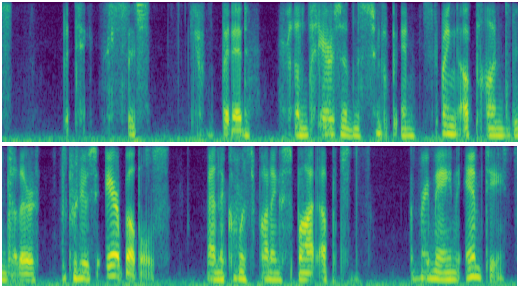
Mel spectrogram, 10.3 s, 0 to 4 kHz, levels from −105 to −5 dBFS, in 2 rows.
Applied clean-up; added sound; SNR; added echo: neural diffusion model UNIVERSE++.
